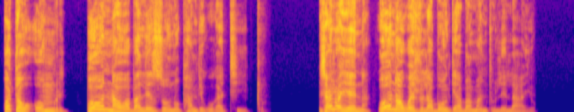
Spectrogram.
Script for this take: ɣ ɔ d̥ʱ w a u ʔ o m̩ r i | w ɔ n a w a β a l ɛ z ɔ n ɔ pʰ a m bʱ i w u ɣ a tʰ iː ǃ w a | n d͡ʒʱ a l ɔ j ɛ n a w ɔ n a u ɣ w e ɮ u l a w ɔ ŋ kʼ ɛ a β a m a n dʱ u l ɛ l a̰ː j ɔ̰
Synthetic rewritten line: ɣ ɔ d̥ʱ w a u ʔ o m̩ r i | w ɔ n a w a β a l ɛ z ɔ n ɔ pʰ a m bʱ i ɣ u ɣ a tʰ iː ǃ w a | n d͡ʒʱ a l ɔ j ɛ n a w ɔ n a u ɣ w e ɮ u l a β ɔ ŋ kʼ ɛ a β a m a n dʱ u l ɛ l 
